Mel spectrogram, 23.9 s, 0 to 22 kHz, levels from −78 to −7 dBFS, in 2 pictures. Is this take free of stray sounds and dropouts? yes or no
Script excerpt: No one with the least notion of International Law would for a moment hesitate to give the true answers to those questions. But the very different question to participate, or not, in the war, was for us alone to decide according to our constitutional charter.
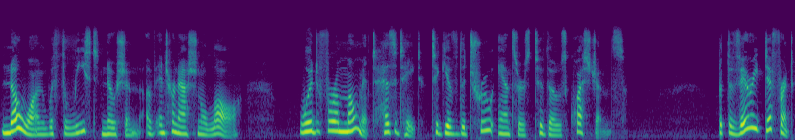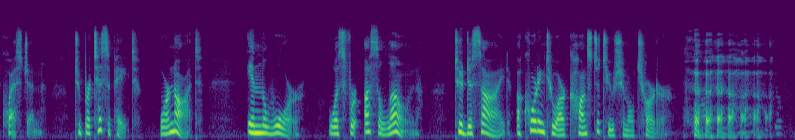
no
